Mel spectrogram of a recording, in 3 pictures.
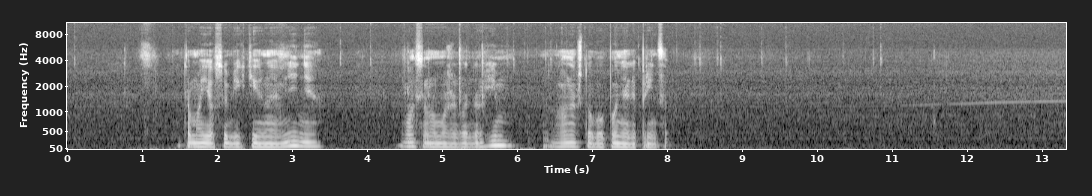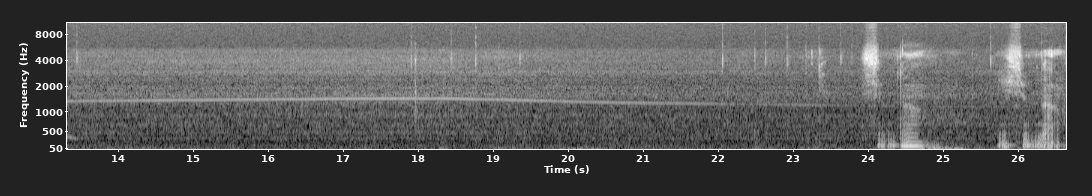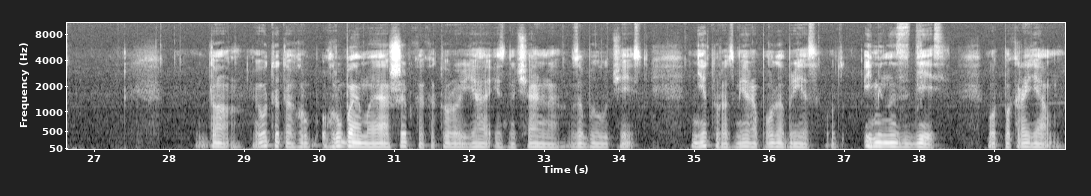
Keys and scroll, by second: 5.8 ctrl+7, 6.7 ctrl+space, 7.0 ctrl+space, 7.0 ctrl+7, 28.1 ctrl+space, 34.0 ctrl+space.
